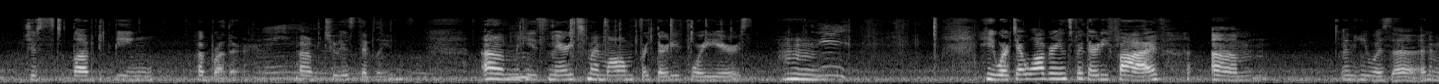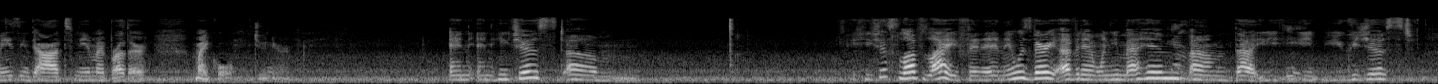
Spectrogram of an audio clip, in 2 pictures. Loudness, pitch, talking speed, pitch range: -20 LUFS, 225 Hz, 140 wpm, 205-255 Hz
